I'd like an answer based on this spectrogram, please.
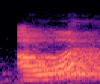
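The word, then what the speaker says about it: hour: উচ্চারণটা কেমন হচ্ছে? অনারেবল, আওয়ার, অনেস্ট, যার কারণে তার পূর্বে কি বসেছে?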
